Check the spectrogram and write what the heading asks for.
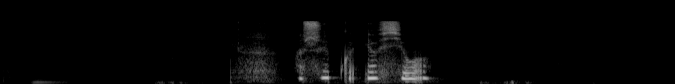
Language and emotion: Russian, sad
